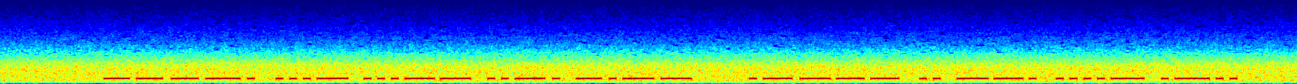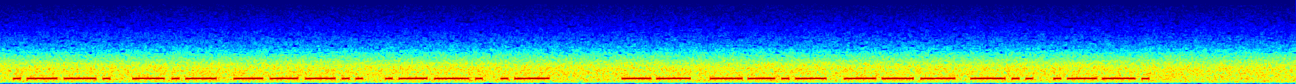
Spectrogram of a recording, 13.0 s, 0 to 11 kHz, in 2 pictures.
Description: Morse code, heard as a keyed tone, hand-sent with a bug key, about 35 wpm, 770 Hz, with radio static. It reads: 9V3FY 1IG4L PK8PA MQODP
